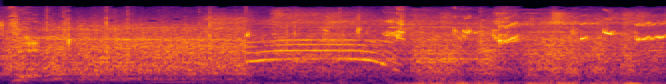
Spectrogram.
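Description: Basketball arena noise from the crowd, with a brief high squeak about a second in. From about halfway, a basketball is being dribbled on the hardwood court, with low, repeated thuds.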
